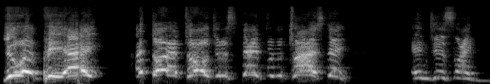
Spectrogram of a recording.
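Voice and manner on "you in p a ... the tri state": high, loud confrontational yell; hammed-up shouted disbelief; rival's outraged shout. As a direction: shout it across state lines at an enemy. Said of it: "my op in New York goes".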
